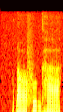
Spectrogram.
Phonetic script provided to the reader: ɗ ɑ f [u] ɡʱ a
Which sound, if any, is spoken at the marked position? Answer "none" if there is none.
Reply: u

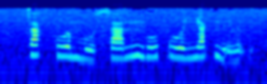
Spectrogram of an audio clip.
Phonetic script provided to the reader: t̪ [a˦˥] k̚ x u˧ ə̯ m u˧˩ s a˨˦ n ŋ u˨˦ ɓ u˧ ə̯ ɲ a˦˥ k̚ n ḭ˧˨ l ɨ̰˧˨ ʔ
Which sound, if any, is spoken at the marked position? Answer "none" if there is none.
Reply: a˦˥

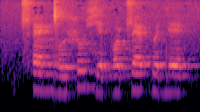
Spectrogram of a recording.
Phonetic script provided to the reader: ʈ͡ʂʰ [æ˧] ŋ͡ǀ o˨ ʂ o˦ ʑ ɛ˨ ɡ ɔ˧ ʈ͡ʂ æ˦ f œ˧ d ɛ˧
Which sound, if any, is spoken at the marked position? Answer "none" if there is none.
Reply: æ˧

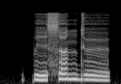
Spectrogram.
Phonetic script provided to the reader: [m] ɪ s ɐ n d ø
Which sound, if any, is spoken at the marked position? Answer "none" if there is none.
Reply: p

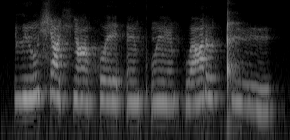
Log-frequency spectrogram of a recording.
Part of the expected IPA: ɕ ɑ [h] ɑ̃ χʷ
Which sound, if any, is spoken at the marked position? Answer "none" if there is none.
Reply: ç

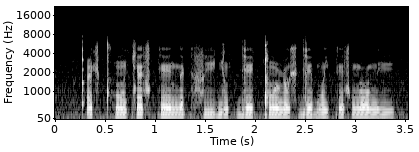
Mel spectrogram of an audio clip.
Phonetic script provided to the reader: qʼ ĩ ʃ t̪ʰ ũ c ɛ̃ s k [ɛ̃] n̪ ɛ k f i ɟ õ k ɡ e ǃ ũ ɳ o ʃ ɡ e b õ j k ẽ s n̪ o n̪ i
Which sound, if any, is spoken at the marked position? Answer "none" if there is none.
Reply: ẽ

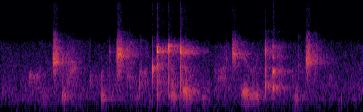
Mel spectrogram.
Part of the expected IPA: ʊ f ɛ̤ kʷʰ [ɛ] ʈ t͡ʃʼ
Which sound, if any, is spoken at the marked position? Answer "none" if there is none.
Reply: ɛ̃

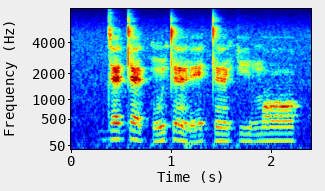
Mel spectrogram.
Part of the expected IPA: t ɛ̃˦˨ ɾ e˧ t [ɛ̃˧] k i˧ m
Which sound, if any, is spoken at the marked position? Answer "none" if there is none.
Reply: ɛ̃˧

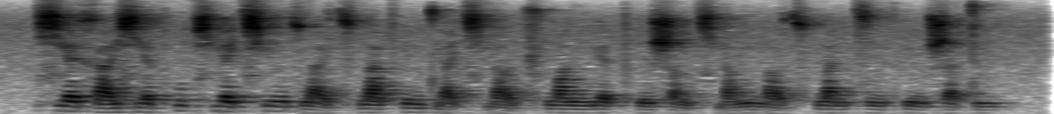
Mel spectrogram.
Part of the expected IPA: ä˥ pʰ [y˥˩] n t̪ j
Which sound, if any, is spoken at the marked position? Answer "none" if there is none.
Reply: y˥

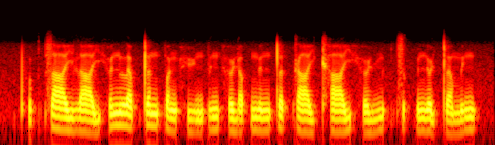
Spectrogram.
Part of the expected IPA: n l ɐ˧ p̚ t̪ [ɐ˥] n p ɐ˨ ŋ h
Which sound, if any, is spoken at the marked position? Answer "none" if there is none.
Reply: ɐ˥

